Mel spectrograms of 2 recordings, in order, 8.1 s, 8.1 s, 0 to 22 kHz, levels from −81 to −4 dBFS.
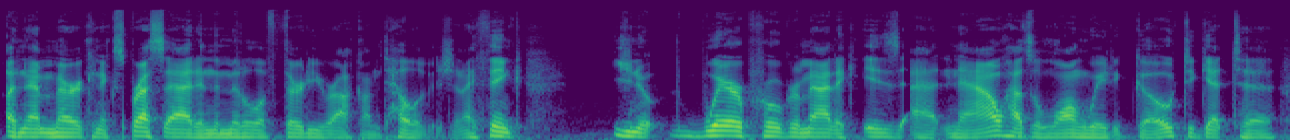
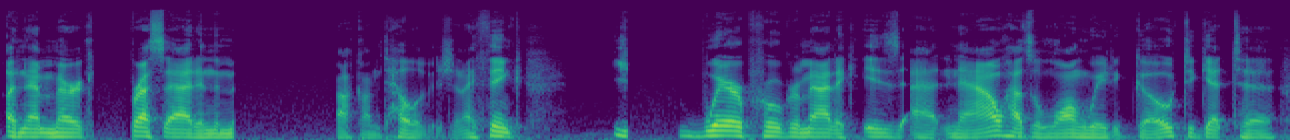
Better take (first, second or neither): first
